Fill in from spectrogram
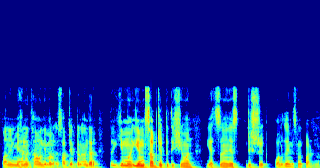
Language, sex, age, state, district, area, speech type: Kashmiri, male, 45-60, Jammu and Kashmir, Kulgam, urban, spontaneous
